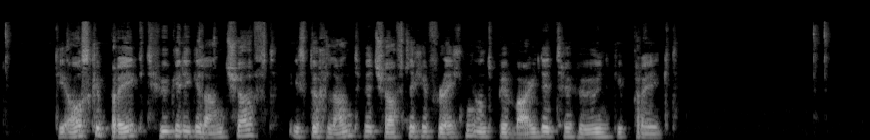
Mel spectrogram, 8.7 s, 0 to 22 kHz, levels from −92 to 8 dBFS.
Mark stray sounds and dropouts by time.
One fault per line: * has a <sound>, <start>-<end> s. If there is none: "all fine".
all fine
